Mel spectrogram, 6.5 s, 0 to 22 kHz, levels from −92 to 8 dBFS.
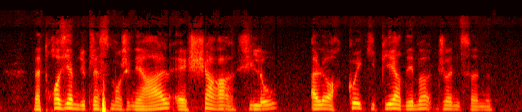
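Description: Between 2.09 and 3.47 s, after "troisième du classement", there are scattered short gaps: about five tiny packet losses, each patched by extending the previous sound, leaving brief ticks and smears before "alors coéquipière".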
